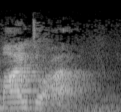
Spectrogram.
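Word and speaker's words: MyDuaa: And that is that you get your phone and you download an app called My Dua. It's spelled M-Y-D, as in David, U-A-A. So there's two A's. My Dua.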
